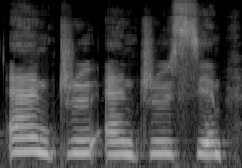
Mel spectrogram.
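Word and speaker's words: androecium: and true all right you don't spell it like that but andrew and drew siem is just a way to remember it's a boy's name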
